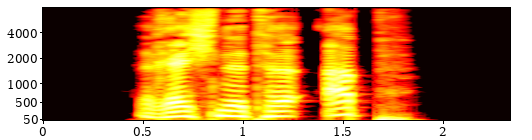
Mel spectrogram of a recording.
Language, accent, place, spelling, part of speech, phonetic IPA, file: German, Germany, Berlin, rechnete ab, verb, [ˌʁɛçnətə ˈap], De-rechnete ab.ogg
- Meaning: inflection of abrechnen: 1. first/third-person singular preterite 2. first/third-person singular subjunctive II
